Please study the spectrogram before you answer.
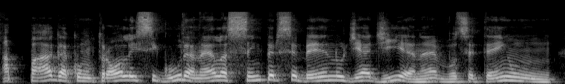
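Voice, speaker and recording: A man hosting a podcast, with a voice pitched a little higher than most men's. He stays engaged, chimes in with short agreements and picks up on his guest's ideas. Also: a little mellow. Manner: engaged, quick affirmations, builds on guest's points. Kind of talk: casual podcast conversation.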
